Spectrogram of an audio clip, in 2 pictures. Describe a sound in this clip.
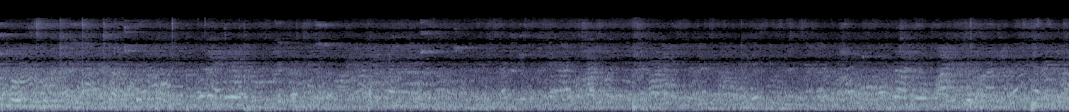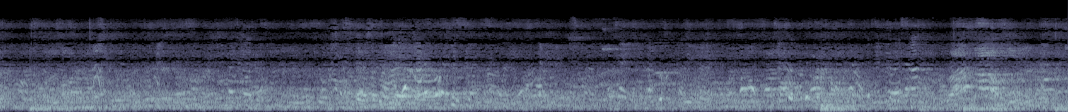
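Spectators chatter and murmur throughout a large echoing gym.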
